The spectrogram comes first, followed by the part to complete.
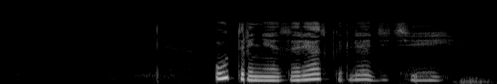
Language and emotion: Russian, sad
